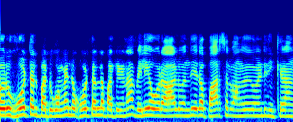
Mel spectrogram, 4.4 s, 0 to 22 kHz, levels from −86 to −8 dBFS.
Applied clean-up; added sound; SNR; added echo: neural mask model Resemble Enhance denoiser.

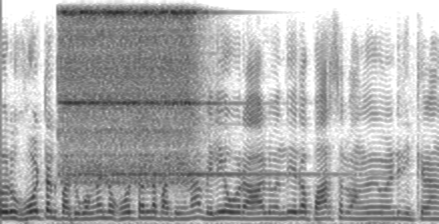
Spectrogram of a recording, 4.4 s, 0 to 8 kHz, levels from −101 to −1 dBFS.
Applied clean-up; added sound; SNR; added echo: none; Bell / Doorbell; -3 dB; none.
